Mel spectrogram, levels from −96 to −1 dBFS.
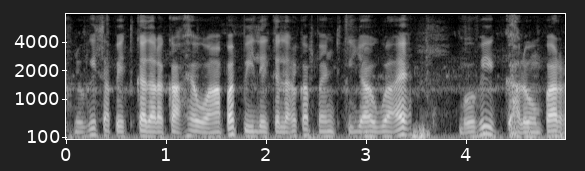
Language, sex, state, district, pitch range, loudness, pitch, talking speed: Hindi, male, Chhattisgarh, Bilaspur, 115-125 Hz, -23 LUFS, 120 Hz, 230 wpm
